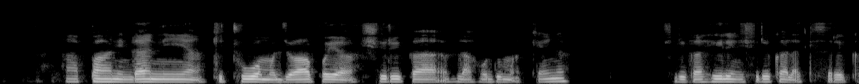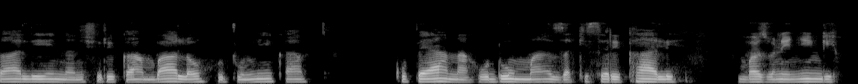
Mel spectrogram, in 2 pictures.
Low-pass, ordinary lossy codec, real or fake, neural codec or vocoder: 7.2 kHz; AAC, 32 kbps; real; none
